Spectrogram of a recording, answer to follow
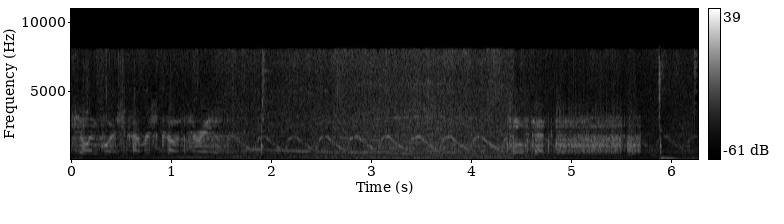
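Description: Police car sirens: a fast yelping sweep, then a slower up-and-down yelp of about three sweeps a second while a second siren tone winds down, ending in a rapid warbling burst.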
